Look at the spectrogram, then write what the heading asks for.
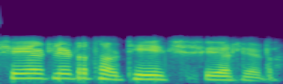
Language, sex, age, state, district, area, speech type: Kashmiri, male, 45-60, Jammu and Kashmir, Baramulla, rural, conversation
